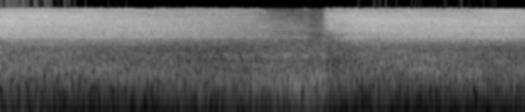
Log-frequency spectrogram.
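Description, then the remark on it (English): A loud, forceful hissing exhale made during a chi breathing exercise with eyes open, steady and breathy, fades briefly as the breath runs out, then a second long hiss starts right away and holds strong. No one speaks. “drawing the chi into the abdomen, contracting the chi in the abdomen, opening the chest, opening the eyes, and making a large hissing sound.”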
